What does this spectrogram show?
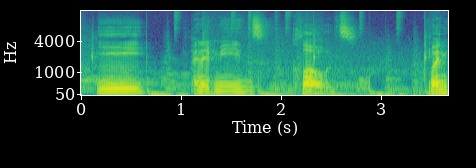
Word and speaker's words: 衣: similarities with the ancient character this character is pronounced e and it means clothes when combined with another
